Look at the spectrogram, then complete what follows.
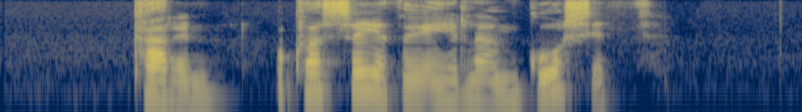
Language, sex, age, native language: Icelandic, female, 30-39, Icelandic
